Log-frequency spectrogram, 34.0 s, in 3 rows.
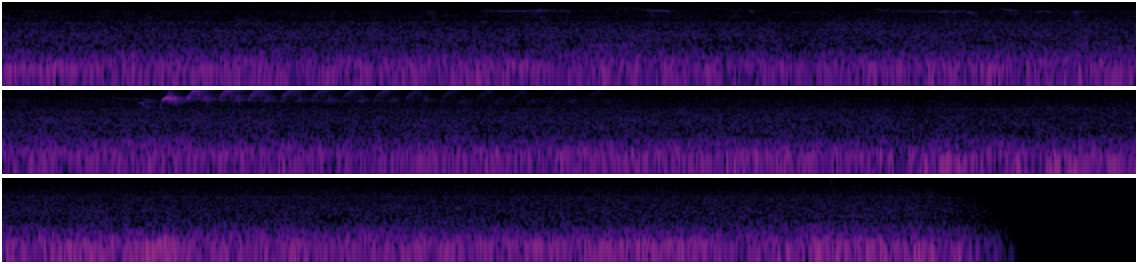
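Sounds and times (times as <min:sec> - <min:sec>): faint bird chirps: 0:04.2 - 0:08.0, 0:12.4 - 0:17.4.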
